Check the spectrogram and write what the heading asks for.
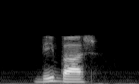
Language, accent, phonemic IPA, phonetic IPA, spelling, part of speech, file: Armenian, Eastern Armenian, /biˈbɑɾ/, [bibɑ́ɾ], բիբար, noun, Hy-բիբար.ogg
- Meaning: 1. pepper (plant of the family Piperaceae) 2. pepper (plant of the genus Capsicum)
